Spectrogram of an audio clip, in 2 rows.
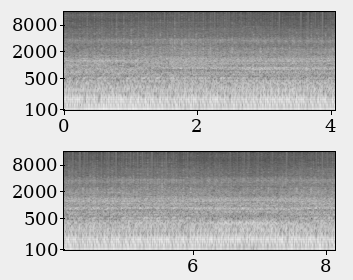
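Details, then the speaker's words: BMW E30 (400 hp project) engine, oil not changed for a year: fast, uneven ticking knock about twice a second over a rough idle; owner suspects a connecting rod, a failing rocker arm, or simply old oil. Cause not confirmed. "donc le bruit euh ça peut être soit une bielle euh enfin un couiné soit ça peut être un culbur qui a commencé à merder c'est possible aussi soit ça peut être juste une vidange"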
